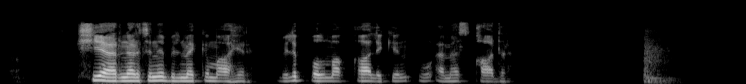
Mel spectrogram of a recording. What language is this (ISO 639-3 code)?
uig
